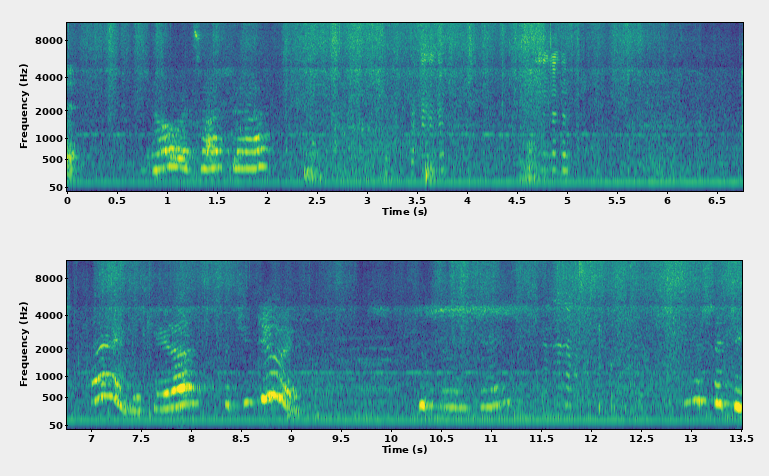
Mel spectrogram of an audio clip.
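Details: Cheviot sheep lambs bleating: wavering, harmonic-rich bleats come in clusters near the start, again around seven to nine seconds, and toward the end, over a steady low electrical hum and faint room noise.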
